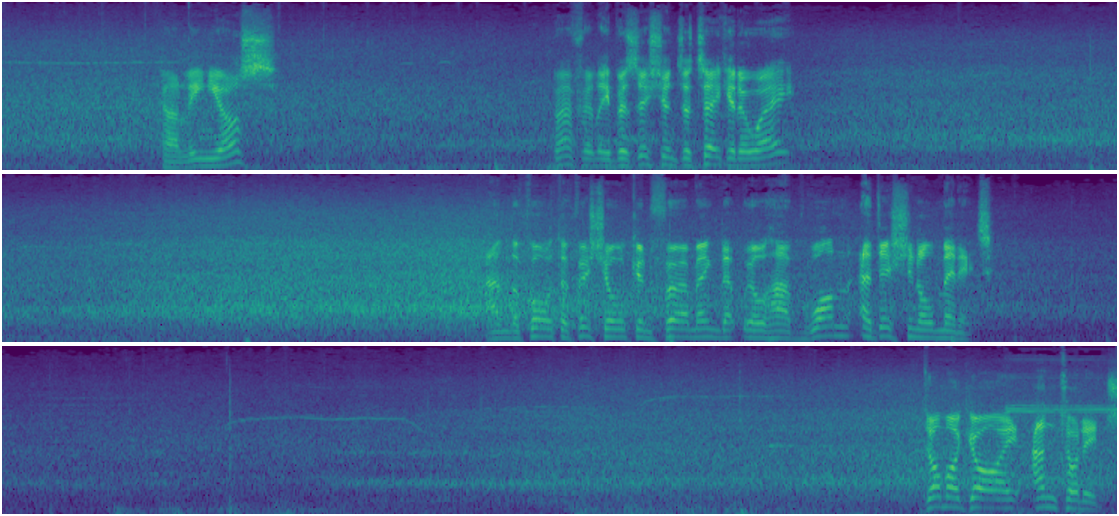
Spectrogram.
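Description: A large crowd murmurs and cheers steadily in a big open stadium.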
